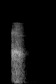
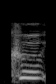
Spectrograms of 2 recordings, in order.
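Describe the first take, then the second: First: 크 as a bare puff of air, no vowel; whispered K burst for 크; voiceless K. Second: 크 said with a voiced vowel after the K; 크 with an audible "eu" vowel; wrong voiced K. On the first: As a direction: release 크 with breath only. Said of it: "이렇게 소리만 나가게 되고요". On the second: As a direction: let 크 ring out as a full syllable. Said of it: "이렇게 하시면 안 되죠". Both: Shown as a demonstration.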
